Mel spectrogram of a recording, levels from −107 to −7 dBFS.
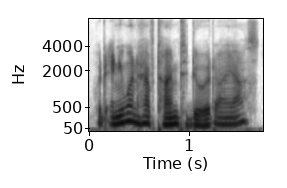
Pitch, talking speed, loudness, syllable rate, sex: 130 Hz, 310 wpm, -18 LUFS, 7.6 syllables/s, male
